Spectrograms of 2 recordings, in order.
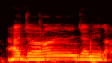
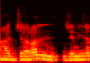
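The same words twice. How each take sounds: First: "Hajran jamila" with a held nasal hum before the "j"; slow "Hajran jamila", nasalised join; ikhfa. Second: "hajran jamila" with a plain, fully sounded "n"; counter-example, no held hum in "hajran jamila"; wrong, without ikhfa. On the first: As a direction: stretch the hidden "n" of "Hajran" into "jamila". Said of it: "on va préparer ikhfa". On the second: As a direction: say "hajran" with a crisp n, then "jamila". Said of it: "On ne dit pas". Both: Shown as a demonstration.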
